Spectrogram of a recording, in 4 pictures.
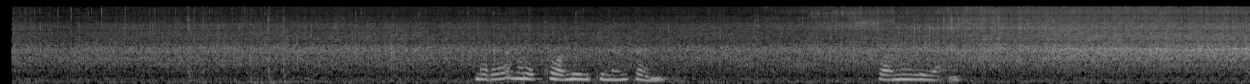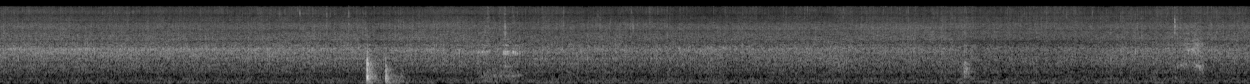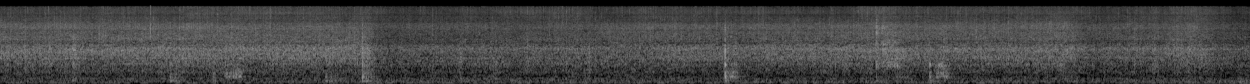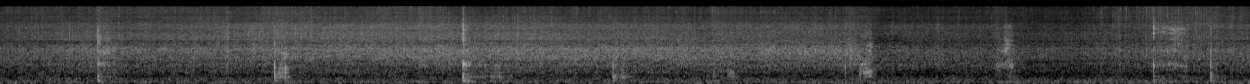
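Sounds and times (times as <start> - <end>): noodles sizzling in a pan: 0.1 - 50.0
utensil knocking against pan: 16.2 - 16.6.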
